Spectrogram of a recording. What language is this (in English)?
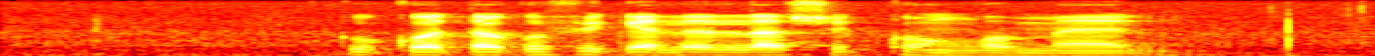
Tsonga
